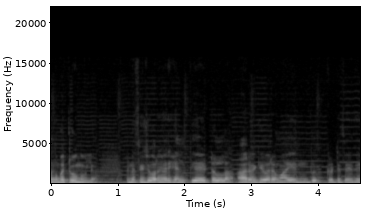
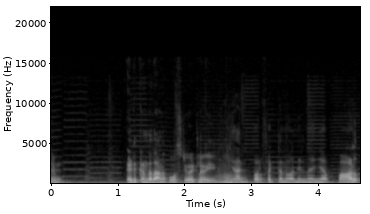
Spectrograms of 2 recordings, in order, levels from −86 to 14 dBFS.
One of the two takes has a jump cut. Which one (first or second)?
second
